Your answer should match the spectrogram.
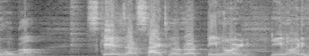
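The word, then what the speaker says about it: ctenoid: Scales are cycloid और टिनॉइड। टिनॉइड का बच्चा स्पेलिंग ये रहा।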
